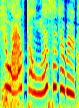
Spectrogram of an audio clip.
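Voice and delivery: very high, tearful, slow, drawn-out crying scream. Recalling screaming at everyone who wasn't listening, retelling a crying scream. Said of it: "crying and like screaming like".

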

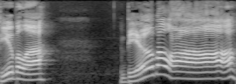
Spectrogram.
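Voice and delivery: high, stretched-out, drawn-out calling yell. Showing how a name would be yelled for a daughter: yelling a name. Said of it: "That would be me yelling for her".

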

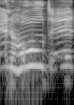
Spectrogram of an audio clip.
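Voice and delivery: very high, strained voice full of pain. Recounting how he gave an instruction, imitating a very pained voice. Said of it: "in a very pained voice".

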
